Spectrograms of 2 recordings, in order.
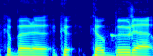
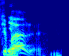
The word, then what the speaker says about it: Kubota: It's Kubota. Since you guys play, like the little orange tractors they run around? Kubota.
